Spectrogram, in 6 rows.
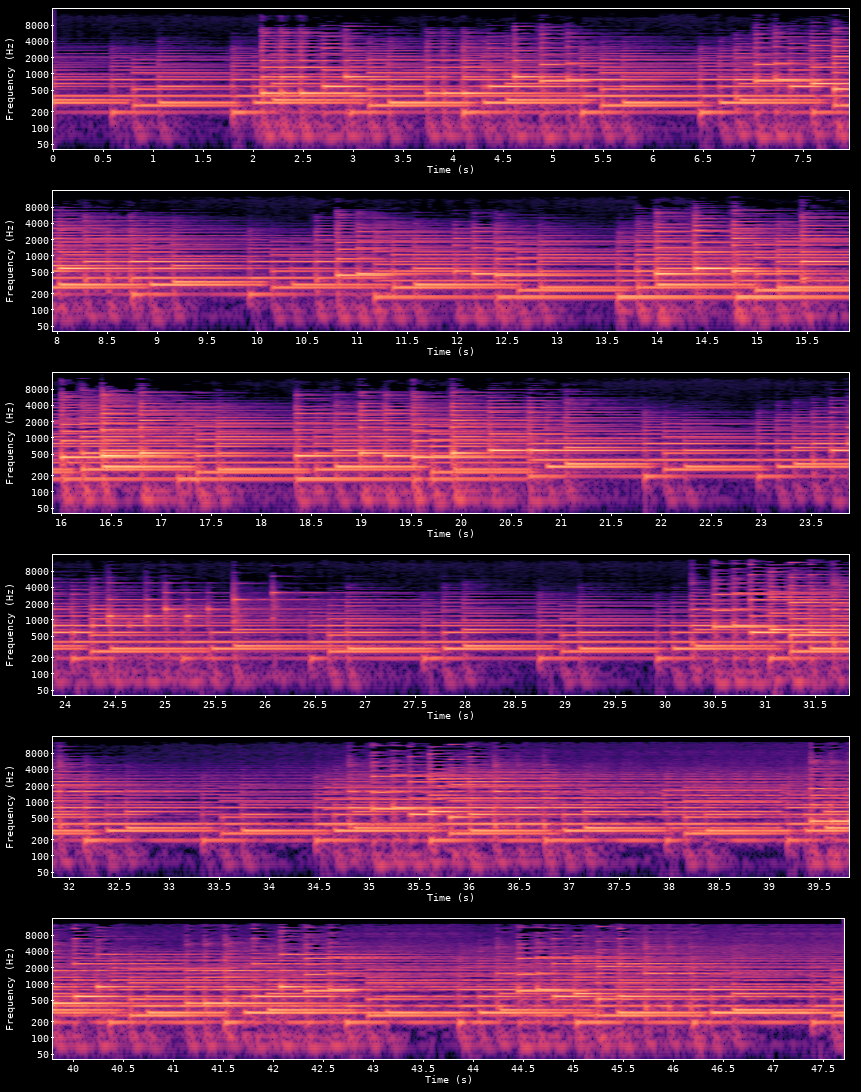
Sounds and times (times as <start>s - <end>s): New-age music: 0.0s - 47.7s.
